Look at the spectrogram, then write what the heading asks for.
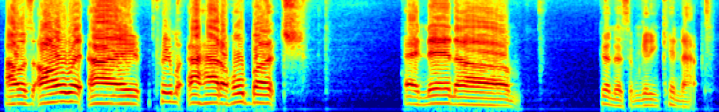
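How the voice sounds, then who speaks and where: Streamer, male, congested nose, smooth clean voice, bone-dry close mic, rambling friendly chat. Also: a little high, a little slow, no room sound. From Texas. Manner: rambling, greets chatters by name. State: stuffed-up nose. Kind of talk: casual live-stream chat.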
